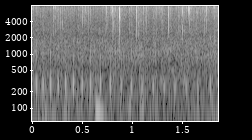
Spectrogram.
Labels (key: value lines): label: biophony, pulse
recorder: SoundTrap 500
